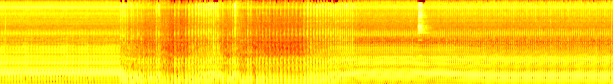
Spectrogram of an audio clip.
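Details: Weathered motorcycle from Wales on its stand, given a minute to warm up with clutch and side-stand switches disengaged: even idle, clean revs through a few blips, smooth steady return to idle, no knocks or misses; healthy.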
